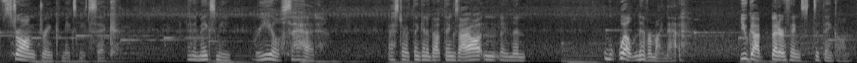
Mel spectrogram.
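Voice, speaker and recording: A woman's voice: lowish voice, unhurried, pauses often, faint music behind, lightly acted. Woman playing a shy apologetic young woman. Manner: soft, hesitant, apologetic. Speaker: game companion. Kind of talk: video game voice acting.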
